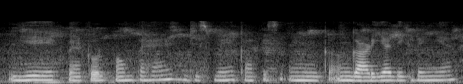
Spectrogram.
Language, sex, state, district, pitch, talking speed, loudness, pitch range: Hindi, female, Uttar Pradesh, Shamli, 190 Hz, 140 wpm, -19 LUFS, 185-200 Hz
